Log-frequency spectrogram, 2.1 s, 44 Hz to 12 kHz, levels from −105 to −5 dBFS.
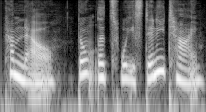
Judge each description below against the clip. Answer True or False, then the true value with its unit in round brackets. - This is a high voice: True (240 Hz)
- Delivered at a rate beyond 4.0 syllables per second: True (4.9 syllables/s)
